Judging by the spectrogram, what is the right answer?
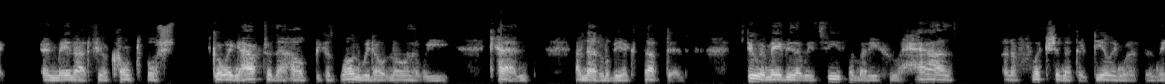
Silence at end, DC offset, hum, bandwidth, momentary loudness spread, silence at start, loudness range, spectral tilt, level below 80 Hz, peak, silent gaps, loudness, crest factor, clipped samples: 0 s; under 0.1%; none; 7.8 kHz; 14 LU; 0 s; 2 LU; -3 dB/octave; -66 dBFS; 0 dBFS; none; -19 LUFS; 20 dB; under 0.1%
